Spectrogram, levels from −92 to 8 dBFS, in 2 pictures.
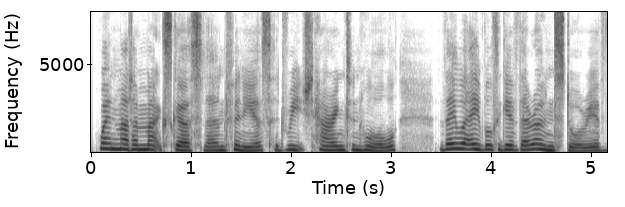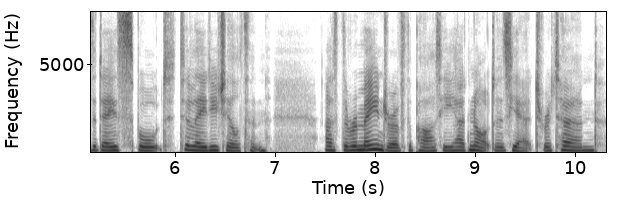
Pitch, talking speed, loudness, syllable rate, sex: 220 Hz, 210 wpm, -16 LUFS, 5.8 syllables/s, female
